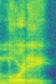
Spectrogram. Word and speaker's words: Lorde: have Ichigo and it's vaste Lord form or Lorde form as many pronounce it and then we have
